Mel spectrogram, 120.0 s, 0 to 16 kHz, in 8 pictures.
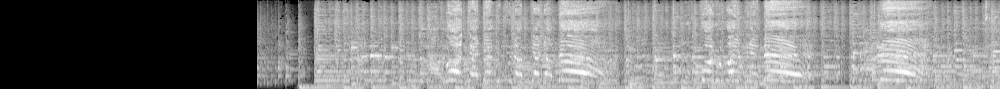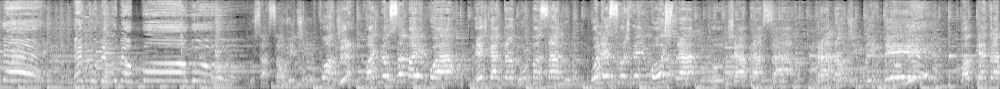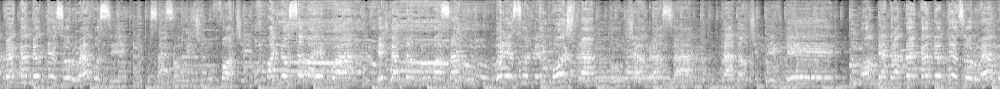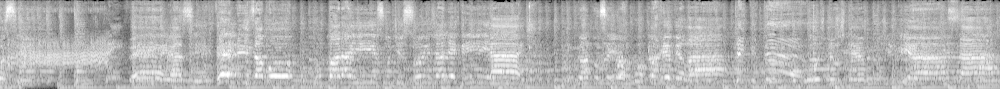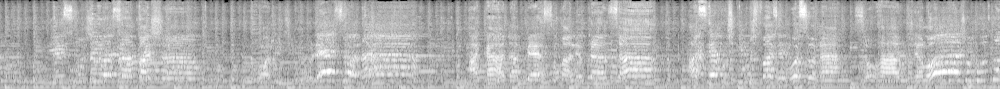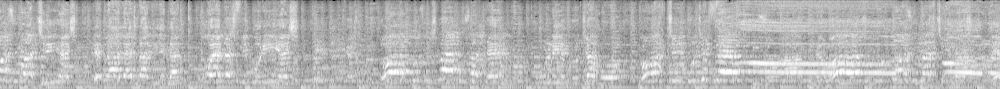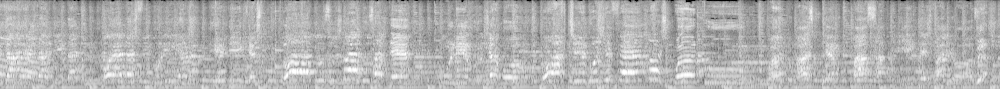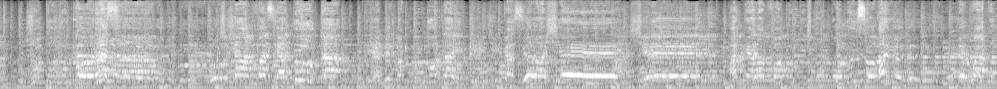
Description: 7 Cordas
